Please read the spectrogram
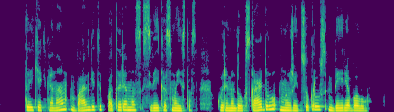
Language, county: Lithuanian, Klaipėda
